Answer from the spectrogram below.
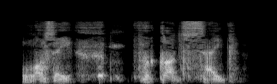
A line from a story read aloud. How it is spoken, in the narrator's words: Arthur Rubric muttered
